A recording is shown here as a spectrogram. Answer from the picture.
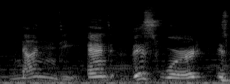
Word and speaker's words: Nadi: alphabet, C makes the th sound, D makes the nd sound, B makes the mb sound. Both Q and G Never make mind. the ng sound. Therefore, the town of Nadi is actually pronounced Nandi.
